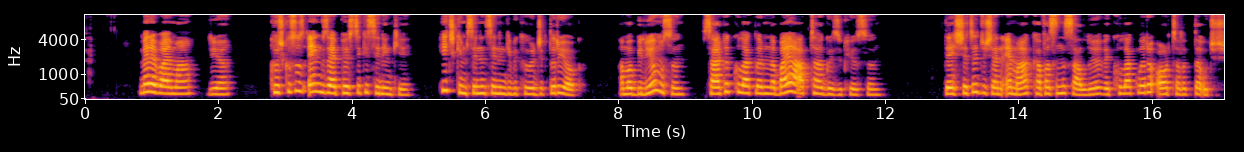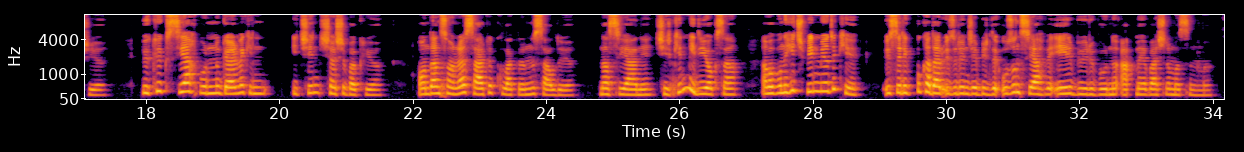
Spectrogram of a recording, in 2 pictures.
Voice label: türkisch

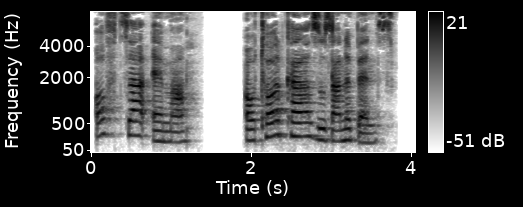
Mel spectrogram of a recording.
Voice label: Track Titel polnisch

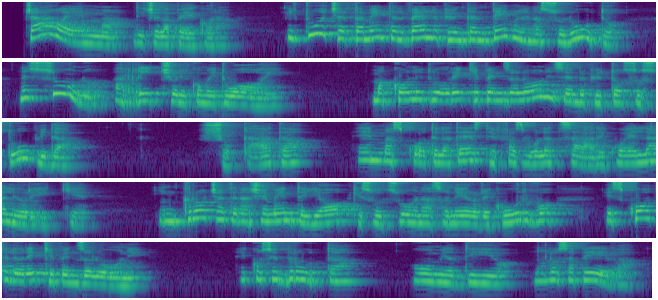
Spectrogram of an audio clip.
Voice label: italienisch

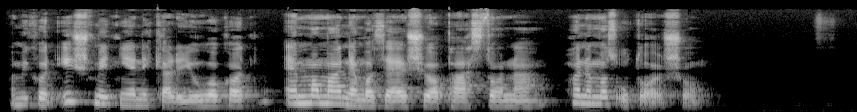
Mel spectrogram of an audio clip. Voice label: ungarisch

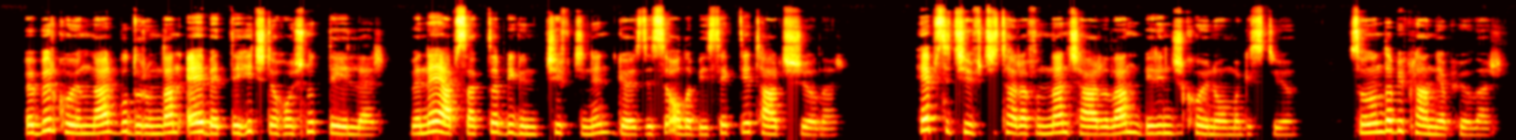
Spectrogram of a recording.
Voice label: türkisch

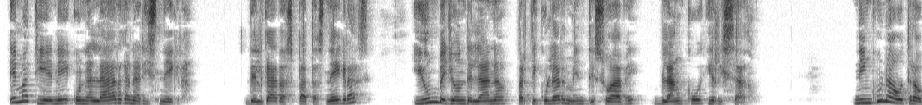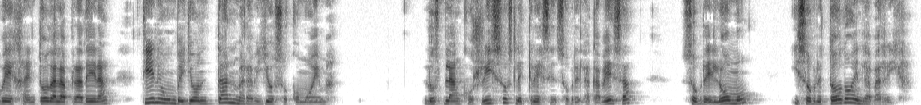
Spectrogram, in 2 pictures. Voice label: spanisch

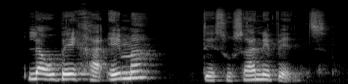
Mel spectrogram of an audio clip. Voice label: Track Titel spanisch

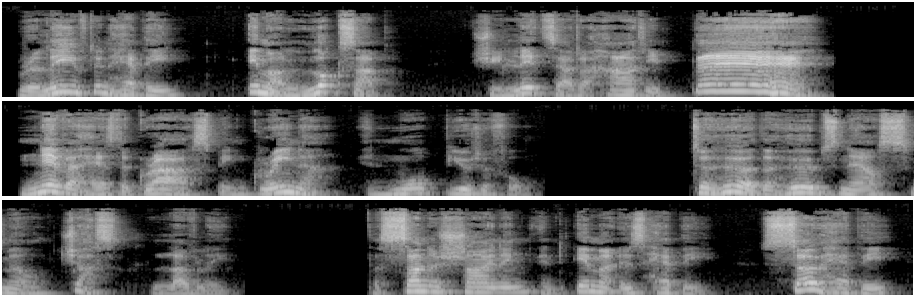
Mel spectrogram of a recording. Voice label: englisch

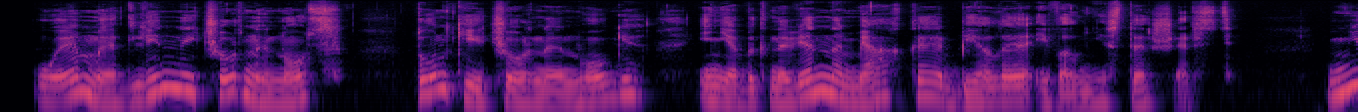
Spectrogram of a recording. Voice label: russisch

